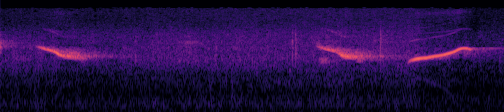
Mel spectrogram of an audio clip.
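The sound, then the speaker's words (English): Three clear, high whistled calls of a Maui parrotbill (kiwikiu), the first two slurring downward and the last sweeping upward, spaced unevenly over a quiet hiss with no voices. “Like many of Maui's native birds, kiwiquiu have been devastated by avian malaria”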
